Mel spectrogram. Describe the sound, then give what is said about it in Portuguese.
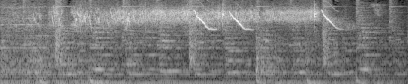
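Several quick, high swallow calls ring out as short downward-sweeping chirps over a steady bed of background noise and low hum, with no one speaking. “A andorinha.”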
